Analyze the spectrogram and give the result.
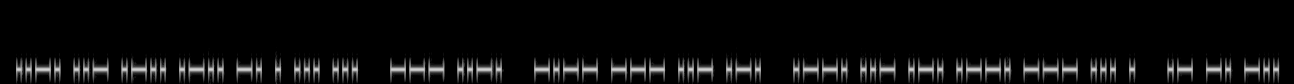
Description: Morse code, heard as a keyed tone, about 25 wpm, 700 Hz. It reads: FULLNESS OF YOUR PURPOSE AND
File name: practice / 25wpm / Sentences with 9-Word Phrases - 25wpm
